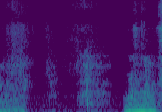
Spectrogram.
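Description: A dog growling low and faintly during rough play with another dog, stopping shortly after the start and starting again near the end. It is a warning growl, telling the other dog to stop what it is doing.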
